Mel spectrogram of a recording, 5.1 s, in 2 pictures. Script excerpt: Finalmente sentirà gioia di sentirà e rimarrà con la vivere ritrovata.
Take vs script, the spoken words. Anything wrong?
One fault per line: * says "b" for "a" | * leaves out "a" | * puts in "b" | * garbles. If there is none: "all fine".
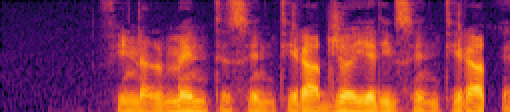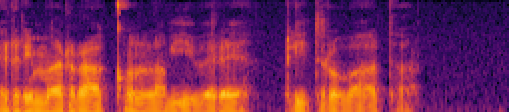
all fine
